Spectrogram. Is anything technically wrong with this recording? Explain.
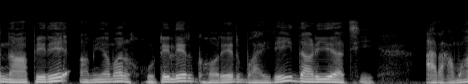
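Yes. From 1.07 to 2.10 s, just after "না পেরে আমি", the speech shows scattered short gaps: roughly five lost or late packets, none longer than about 30 ms, each patched by extending the preceding sound. The result is brief ticks and small smears across that stretch.

From 2.98 to 3.95 s there is a jitter buffer slow-down. The receiver repeated short pitch periods to rebuild its reserve, adding 81 ms and running at 92% speed. Speech sounds drawn out at unchanged pitch.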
